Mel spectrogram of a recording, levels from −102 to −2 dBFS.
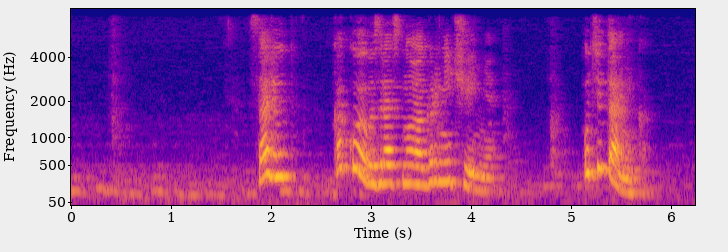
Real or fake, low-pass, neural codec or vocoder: real; 7.2 kHz; none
